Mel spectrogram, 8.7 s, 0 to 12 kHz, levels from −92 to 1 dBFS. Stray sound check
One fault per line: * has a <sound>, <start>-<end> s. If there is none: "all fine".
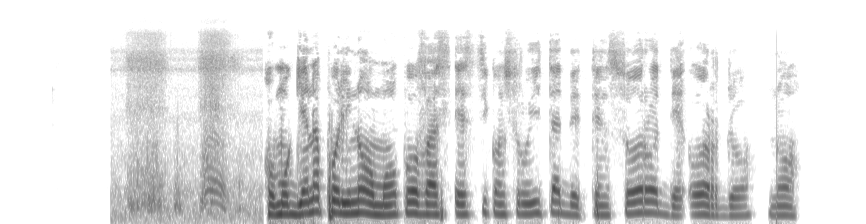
* has a throat clearing, 1.2-2.5 s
